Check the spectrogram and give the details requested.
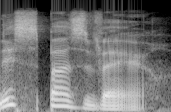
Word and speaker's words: espace vert: Un espace vert. First thing, you've got this little link between the two. Un espace vert. Final not pronounced, and then final T not pronounced.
